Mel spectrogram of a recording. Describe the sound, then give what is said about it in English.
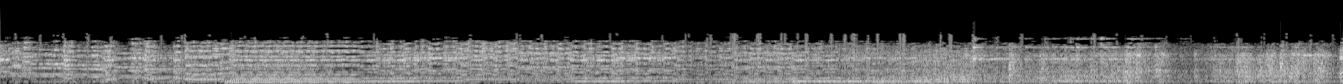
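A cable car rolls down Knob Hill with a loud, steady mechanical rumble, dense clattering and rattling, and sustained whining tones over the grinding motion. No voices are heard. “I'm crazy about riding in the open section of these cable cars.”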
